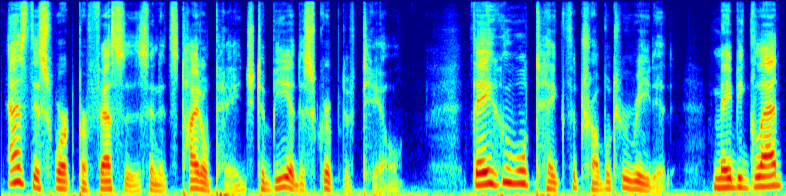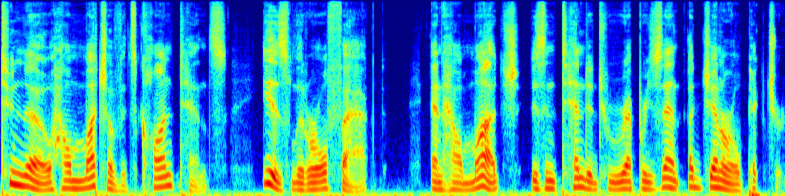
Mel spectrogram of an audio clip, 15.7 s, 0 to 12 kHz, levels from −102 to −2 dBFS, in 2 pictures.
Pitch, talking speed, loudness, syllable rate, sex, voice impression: 130 Hz, 170 wpm, -19 LUFS, 4.6 syllables/s, male, masculine, middle-aged, tensed, slightly powerful, clear, raspy, cool, intellectual, slightly mature, friendly, wild, lively, strict, slightly sharp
